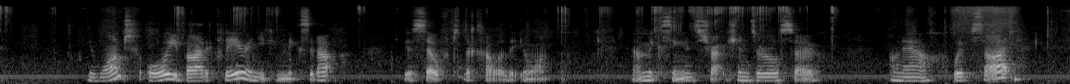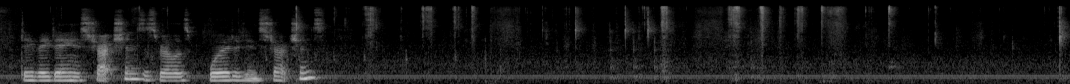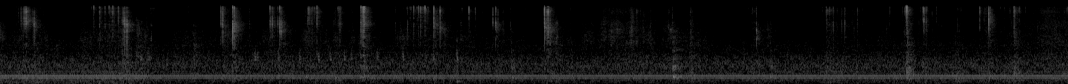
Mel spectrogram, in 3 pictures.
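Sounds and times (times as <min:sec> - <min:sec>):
plastic sheet crackling: 0:00.0 - 0:08.3, 0:14.2 - 0:32.0
steady low hum: 0:00.0 - 0:32.0.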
